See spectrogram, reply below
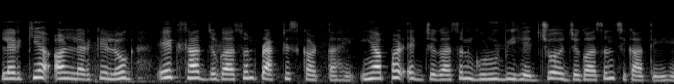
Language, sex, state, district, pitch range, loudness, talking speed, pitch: Hindi, female, Uttar Pradesh, Muzaffarnagar, 225-280 Hz, -20 LUFS, 185 wpm, 255 Hz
